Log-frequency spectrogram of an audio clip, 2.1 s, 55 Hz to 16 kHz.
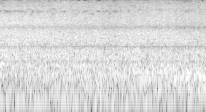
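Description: Rocket Lab rocket lifting off with the QPS-SAR-9 radar imaging satellite, heard as a loud, steady broadband roar that stays dense and constant throughout.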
